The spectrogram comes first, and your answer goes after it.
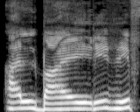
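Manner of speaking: I'll buy it with the t of it turned into a quick flap, buy-rit. Shown as a demonstration. Teacher slowly showing the flapped t in I'll buy it. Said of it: "इट वाला टी आर में कर रहा हूँ".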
